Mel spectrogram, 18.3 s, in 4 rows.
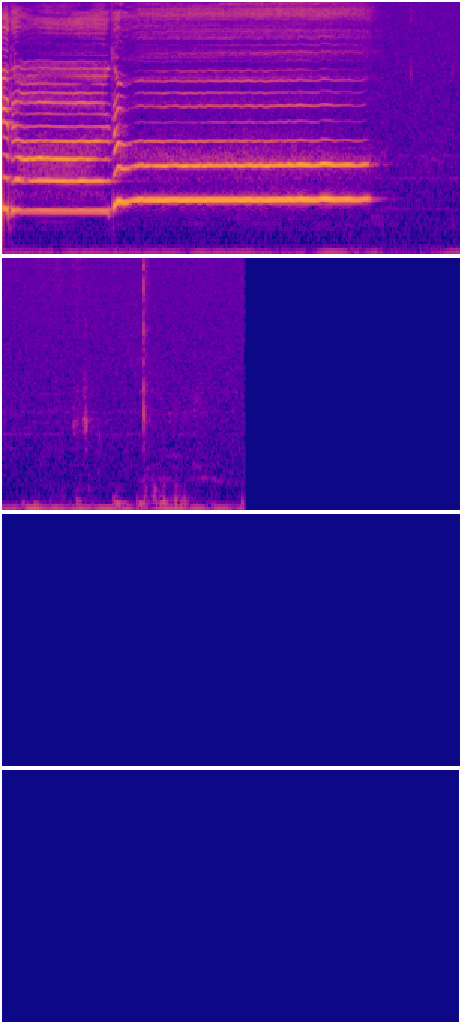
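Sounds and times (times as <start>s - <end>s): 
person singing: 0.0s - 3.8s.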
